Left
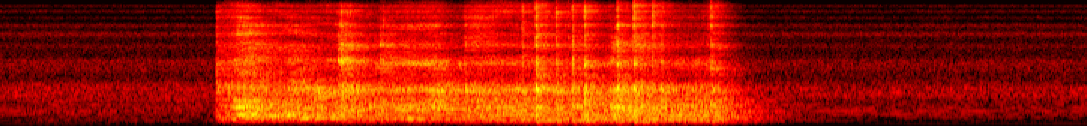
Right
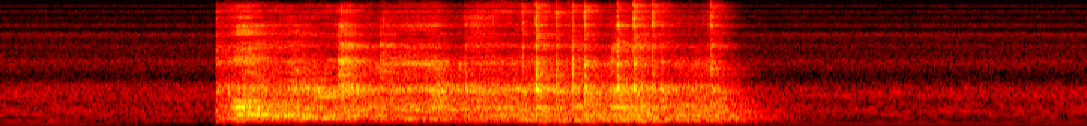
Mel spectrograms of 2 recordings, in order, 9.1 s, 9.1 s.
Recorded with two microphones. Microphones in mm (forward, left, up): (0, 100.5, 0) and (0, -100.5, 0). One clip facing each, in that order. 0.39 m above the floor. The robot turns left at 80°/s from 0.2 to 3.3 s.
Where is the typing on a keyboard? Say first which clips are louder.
Right 1 dB; 15° right (ahead or behind), 0.5 m; by 6.0 s 25° left (ahead or behind), 0.5 m.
